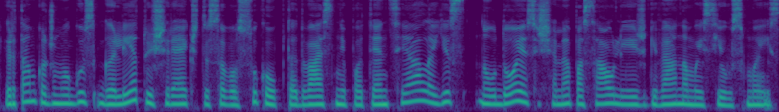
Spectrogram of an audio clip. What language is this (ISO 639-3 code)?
lit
